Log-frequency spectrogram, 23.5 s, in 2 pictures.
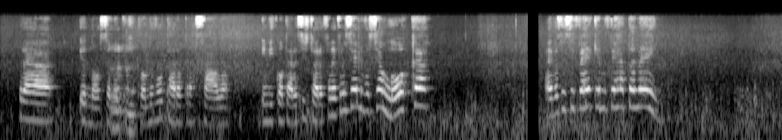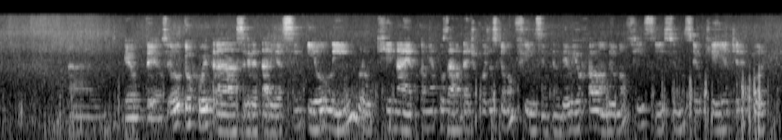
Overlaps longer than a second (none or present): none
